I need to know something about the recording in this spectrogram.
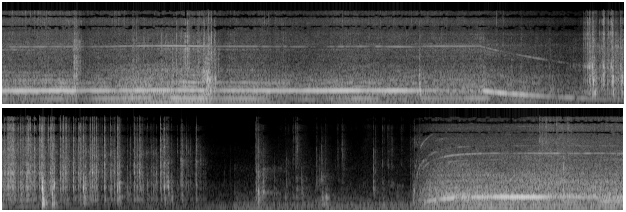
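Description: A vacuum cleaner motor whines loudly and steadily.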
